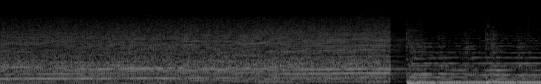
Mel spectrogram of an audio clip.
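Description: A NASCAR stock car engine in NASCAR 21: Ignition holds a loud, steady drone with rising harmonics, then cuts briefly before roaring back under throttle.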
